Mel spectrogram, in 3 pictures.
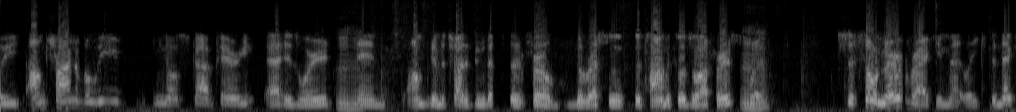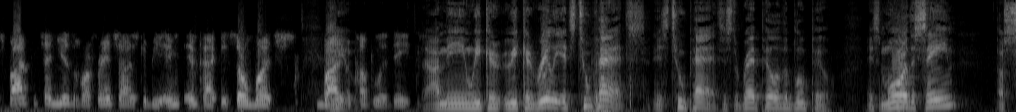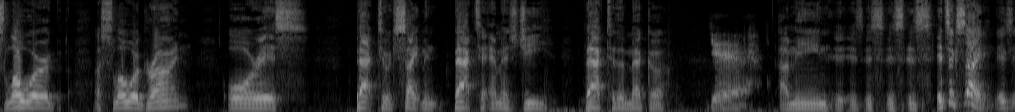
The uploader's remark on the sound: take live phone calls from fans around the world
